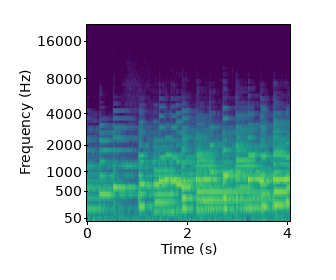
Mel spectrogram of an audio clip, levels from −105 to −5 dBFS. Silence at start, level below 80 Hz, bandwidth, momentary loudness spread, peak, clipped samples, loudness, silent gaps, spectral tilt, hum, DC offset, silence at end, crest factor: 0 s; -56 dBFS; 4.9 kHz; 7 LU; -14 dBFS; under 0.1%; -28 LUFS; none; -9.5 dB/octave; none; under 0.1%; 0 s; 14 dB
